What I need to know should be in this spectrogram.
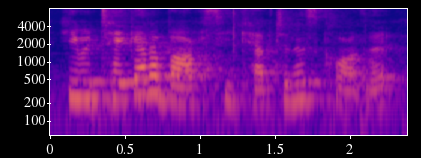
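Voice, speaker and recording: A woman narrates a children's picture book with expression. Her pitch sits in the middle range, and the room around her voice echoes. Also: lively intonation, brisk, a little hiss or hum. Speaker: story time reader. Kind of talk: expressive children's storybook reading.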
